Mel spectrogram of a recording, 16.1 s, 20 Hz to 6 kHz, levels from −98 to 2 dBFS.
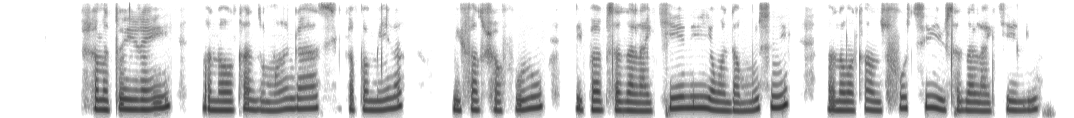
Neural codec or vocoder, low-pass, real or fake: autoencoder, 48 kHz, 128 numbers a frame, DAC-VAE, trained on Japanese speech; 5.4 kHz; fake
